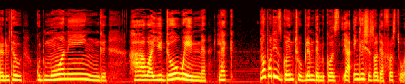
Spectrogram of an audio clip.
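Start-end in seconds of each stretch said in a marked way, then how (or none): 0.7-4.1 put-on Italian accent with words very slowly drawn out. Praising how Italians speak English, demonstrating a greeting in a stretched Italian accent. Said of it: "I love Italian accent because of the way they stretch".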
